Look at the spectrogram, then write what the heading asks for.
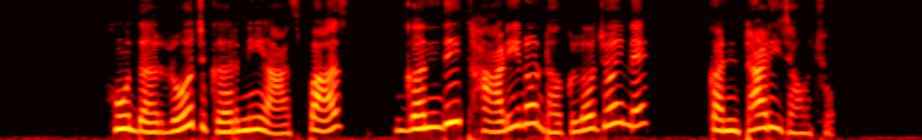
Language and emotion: Gujarati, disgusted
